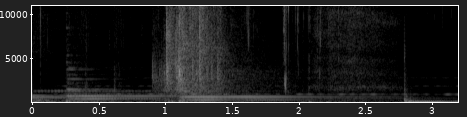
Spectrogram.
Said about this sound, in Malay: Malah pada malam-malam yang tertentu selain daripada bunyi ketukan di dinding saya juga saya juga pernah mendengar bunyi seperti ada yang sedang menyanyi.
